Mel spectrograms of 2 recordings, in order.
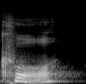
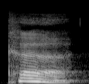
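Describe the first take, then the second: First: The vowel is long and rounded, like 'core'. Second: The vowel is short and central, like 'cur'. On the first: The speaker calls it wrong. "Not core" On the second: The speaker calls it right. "Cur, cur"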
